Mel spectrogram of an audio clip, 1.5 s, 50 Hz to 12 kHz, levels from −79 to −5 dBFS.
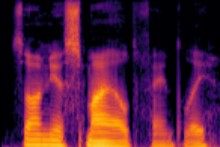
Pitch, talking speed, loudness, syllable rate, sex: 100 Hz, 125 wpm, -18 LUFS, 4.6 syllables/s, male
